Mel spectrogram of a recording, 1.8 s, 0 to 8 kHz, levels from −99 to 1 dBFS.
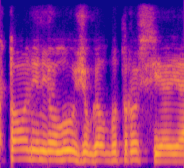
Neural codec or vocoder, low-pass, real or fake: none; 7.2 kHz; real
